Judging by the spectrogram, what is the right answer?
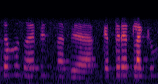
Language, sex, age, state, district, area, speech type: Odia, female, 18-30, Odisha, Mayurbhanj, rural, conversation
